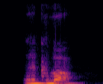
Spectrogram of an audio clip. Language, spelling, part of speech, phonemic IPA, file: Moroccan Arabic, ركبة, noun, /ruk.ba/, LL-Q56426 (ary)-ركبة.wav
- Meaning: knee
